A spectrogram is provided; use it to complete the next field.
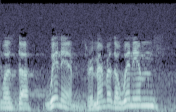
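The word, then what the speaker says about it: Houyhnhnms: Remember the Winnims? Supposed to pronounce it like you do a horse's whinny, I think.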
